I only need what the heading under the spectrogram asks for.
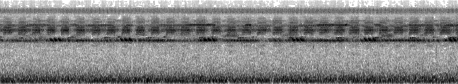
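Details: Dense cricket chorus of high, rapidly pulsed trills, several callers overlapping evenly throughout, over faint low-pitched background rumble.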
